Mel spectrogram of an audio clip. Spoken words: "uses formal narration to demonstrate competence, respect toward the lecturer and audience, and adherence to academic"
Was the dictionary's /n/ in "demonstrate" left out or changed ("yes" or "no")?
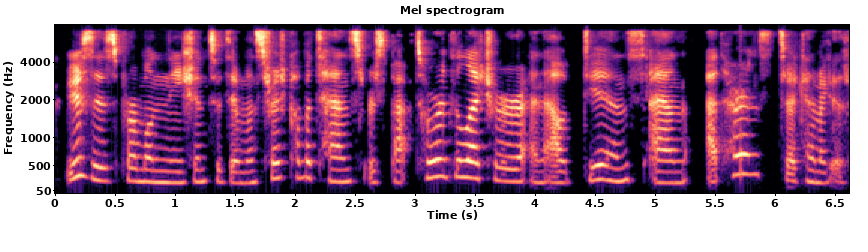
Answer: no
